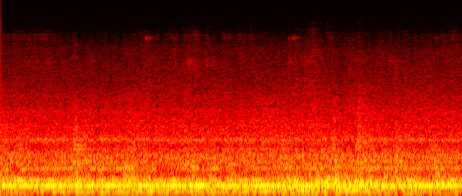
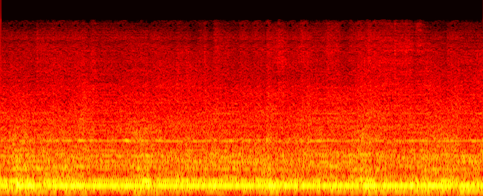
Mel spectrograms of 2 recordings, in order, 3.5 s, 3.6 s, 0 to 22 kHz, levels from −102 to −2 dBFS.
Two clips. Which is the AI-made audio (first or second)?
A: second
